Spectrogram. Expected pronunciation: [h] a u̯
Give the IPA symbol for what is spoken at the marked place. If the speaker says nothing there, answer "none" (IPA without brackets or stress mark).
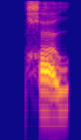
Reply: χ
